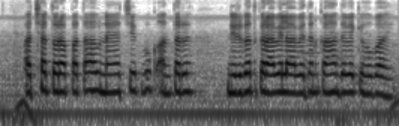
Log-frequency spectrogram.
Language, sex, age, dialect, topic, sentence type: Magahi, female, 18-24, Western, banking, statement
